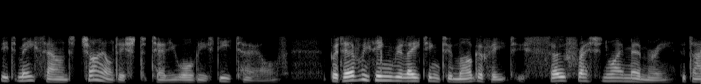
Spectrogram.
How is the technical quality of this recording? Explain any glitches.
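One glitch stands out in what's otherwise a narrow telephone-band recording that fits G.711 coding, roughly 300 to 3400 Hz. At 3.81 s there's an electrical switching spike: a sharp snap riding on top of the speech. It's likely a nearby switch, motor or static discharge throwing a brief arc that the audio line picked up, which is why it lands as a tight click rather than anything blended into the sound.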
